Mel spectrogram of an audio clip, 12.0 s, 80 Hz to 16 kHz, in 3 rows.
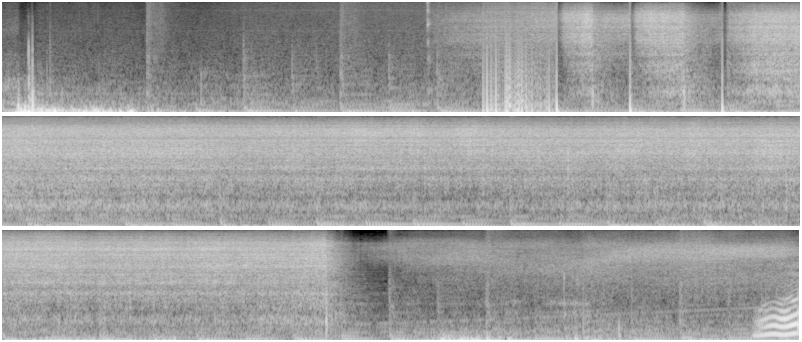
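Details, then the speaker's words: Hynade CUT-40 (HYC410) 110V plasma cutter at 60 psi and 30 amps cutting 1/8-inch aluminum. A few crackles on the strike, then a steady loud hiss for about six seconds; stable cutting arc, though the tip must nearly touch the workpiece to start. "not bad all right so it doesn't it's definitely not the arc start you do have to have your tip pretty much on the work piece"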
